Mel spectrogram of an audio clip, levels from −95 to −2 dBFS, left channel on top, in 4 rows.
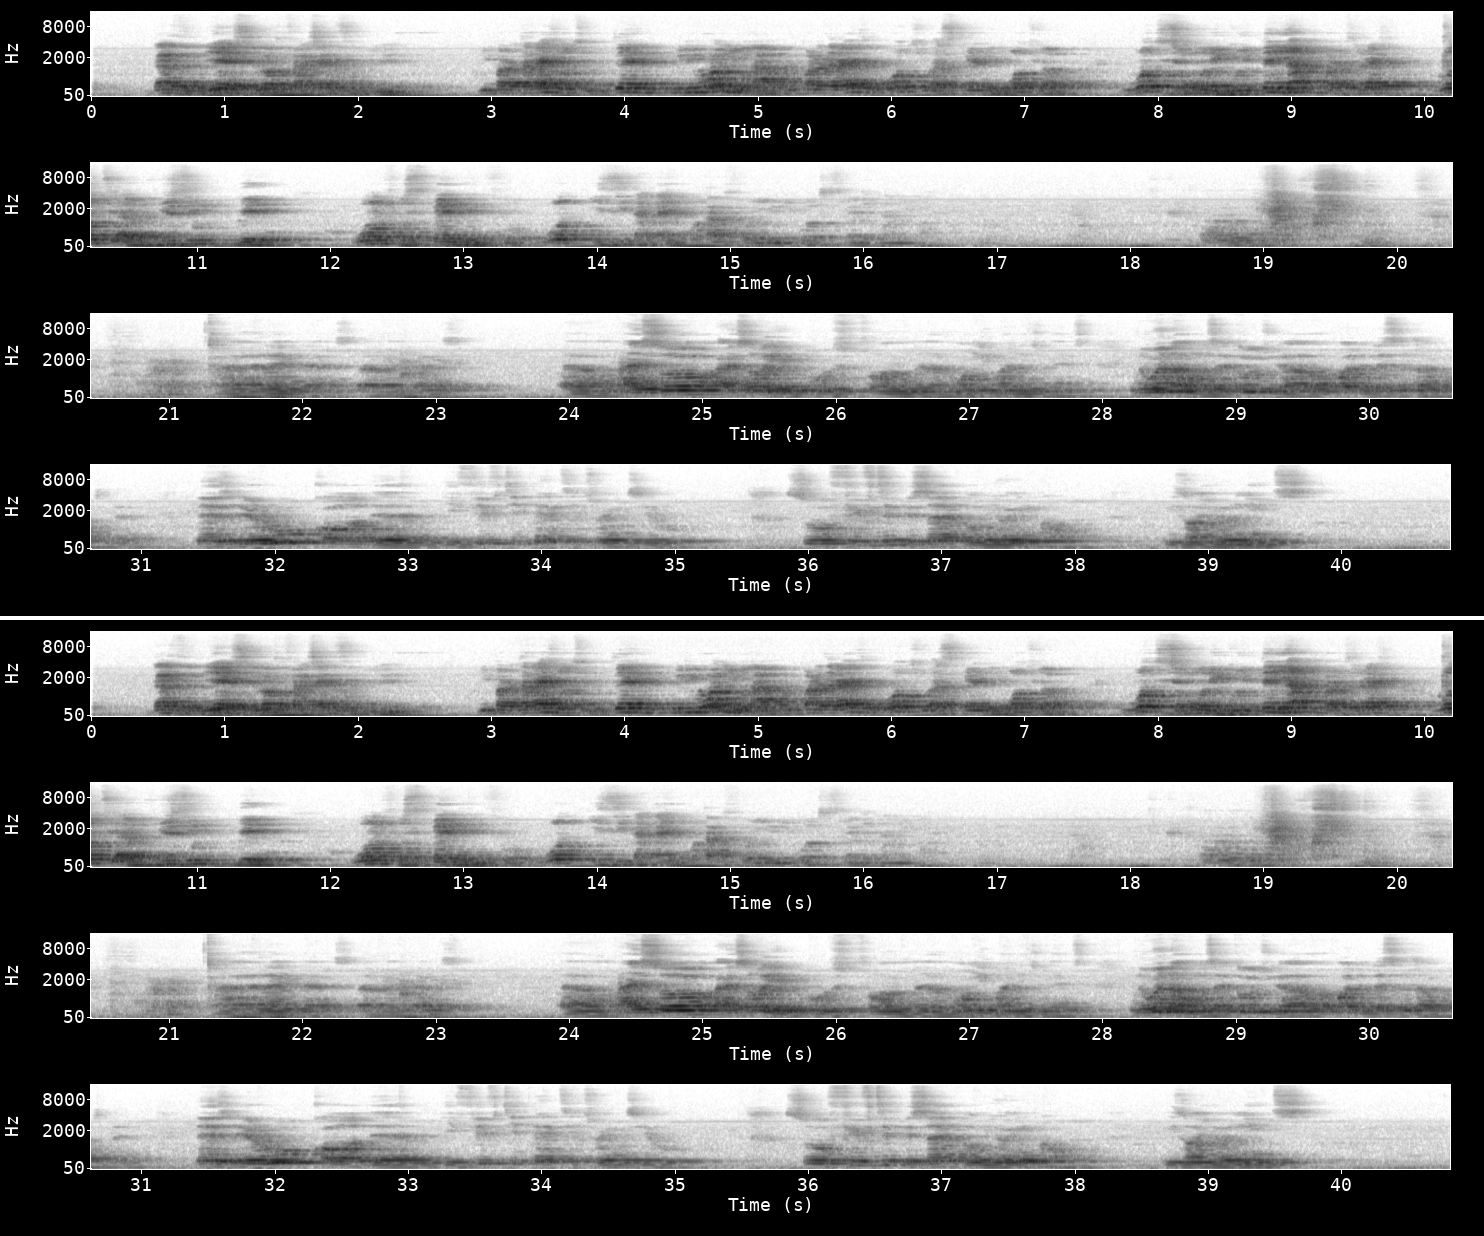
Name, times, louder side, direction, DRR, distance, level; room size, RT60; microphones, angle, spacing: voice 1, 0.5-2.3 2.9-7.3 7.7-9.8 10.0-11.6 12.1-16.3 19.0-19.8 20.8-21.1 22.7-23.1, right 1 dB, 80° right, -8 dB, 0.8 m, -24 dB
voice 2, 18.5-19.1 21.3-23.0 23.9-27.8 28.2-30.9 31.4-35.1 35.8-37.9 38.6-39.7, right 1 dB, 55° right, -5 dB, 1.4 m, -25 dB
3.4 x 2.9 x 2.3 m, 0.99 s
head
